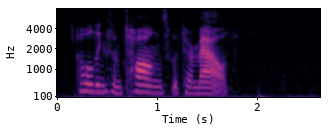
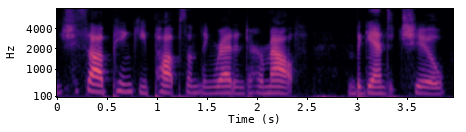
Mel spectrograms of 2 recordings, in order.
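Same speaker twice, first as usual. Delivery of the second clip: ordinary delivery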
